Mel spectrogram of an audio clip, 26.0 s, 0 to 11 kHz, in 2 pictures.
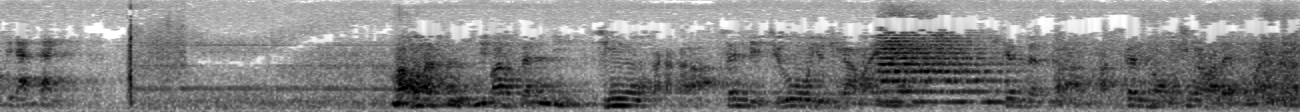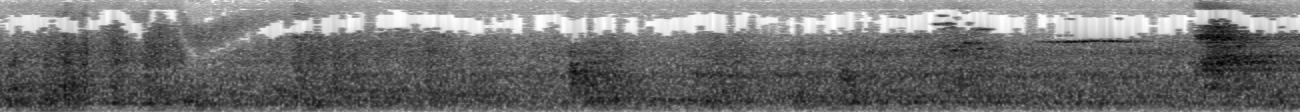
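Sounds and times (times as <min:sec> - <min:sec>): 
train rolling into a station: 0:00.0 - 0:25.9
speech: 0:00.1 - 0:00.8, 0:03.9 - 0:14.6
train wheels squealing: 0:22.2 - 0:24.4.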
